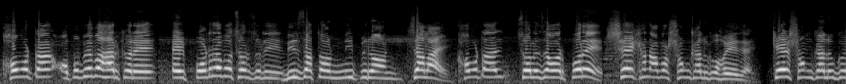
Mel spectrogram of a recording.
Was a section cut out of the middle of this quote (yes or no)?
yes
